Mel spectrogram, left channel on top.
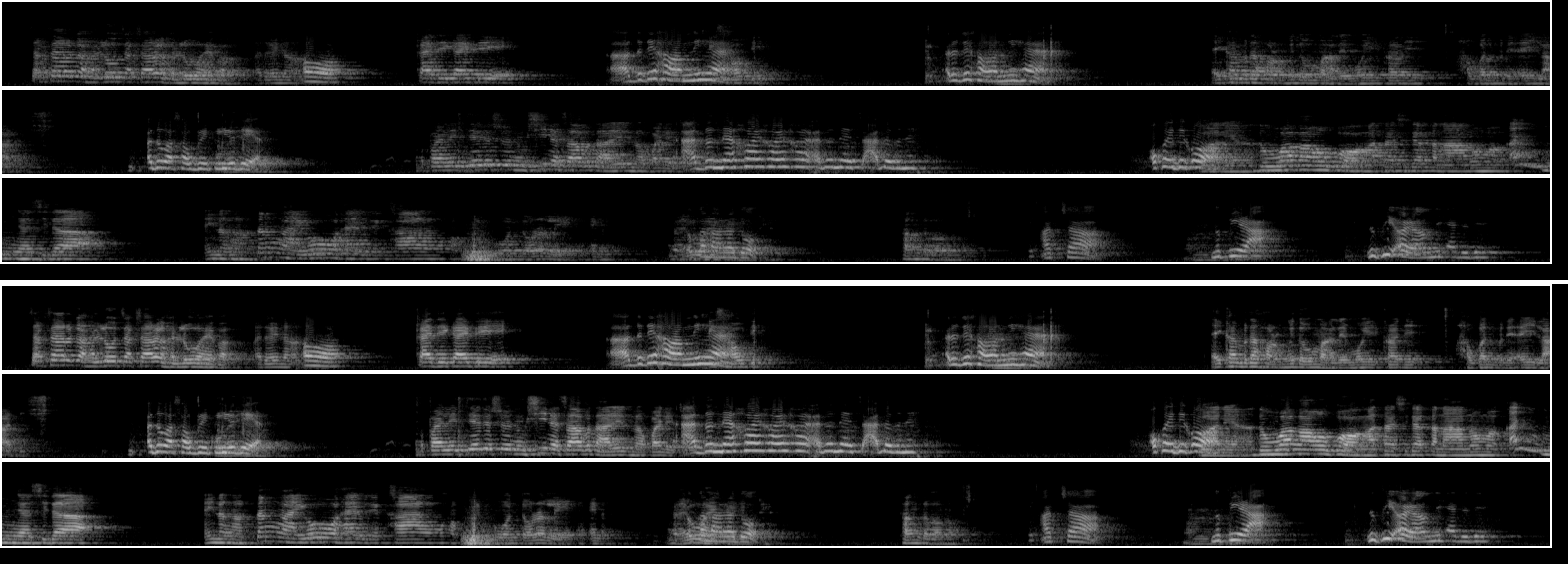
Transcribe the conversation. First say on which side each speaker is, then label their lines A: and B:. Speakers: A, on the right (about 50°); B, on the right (about 15°).
A: ꯆꯥꯛ ꯆꯥꯔꯒ ꯍꯜꯂꯣ ꯆꯥꯛ ꯆꯥꯔꯒ ꯍꯜꯂꯣ ꯍꯥꯏꯕ ꯑꯗꯨꯗ ꯑꯩꯅ
B: ꯑꯣ
A: ꯀꯥꯏꯗꯦ ꯀꯥꯏꯗꯦ
B: ꯑꯗꯨꯗꯤ ꯍꯥꯎꯔꯝꯅꯤꯍꯦ
A: ꯑꯩ ꯁꯥꯎꯗꯦ
B: ꯑꯗꯨꯗꯤ ꯍꯥꯎꯔꯝꯅꯤꯍꯦ
A: ꯎꯝ
B: <inaudible>
A: ꯑꯩ ꯈꯟꯕꯗ ꯍꯥꯎꯔꯝꯈꯤꯗꯧꯕ ꯃꯥꯜꯂꯦ ꯃꯣꯏ ꯈꯔꯗꯤ ꯍꯧꯒꯟꯕꯅꯦ ꯑꯩ ꯂꯥꯛꯑꯗꯤ
B: ꯑꯗꯨꯒ ꯁꯧꯒ꯭ꯔꯤ ꯄꯤꯔꯗꯤ
A: ꯋꯥꯔꯤꯗꯣ ꯎꯄꯥꯏ ꯂꯩꯇꯦ ꯑꯗꯨꯁꯨ ꯅꯨꯡꯁꯤꯅ ꯆꯥꯕ ꯇꯥꯔꯦꯗꯅ ꯎꯄꯥꯏ ꯂꯩꯇ꯭ꯔꯦ
B: ꯑꯗꯨꯅꯦ ꯍꯣꯏ ꯍꯣꯏ ꯍꯣꯏ ꯑꯗꯨꯅꯦ ꯆꯥꯗꯕꯅꯦ ꯑꯩꯈꯣꯏꯗꯤꯀꯣ
A: ꯋꯥꯅꯦ ꯑꯗꯨꯝ ꯋꯥ ꯉꯥꯡꯉꯨꯀꯣ ꯉꯥꯛꯇꯪꯁꯤꯗ ꯀꯅꯥꯅꯣꯃ ꯀꯟ ꯑꯁꯤꯗ ꯑꯩꯅ ꯉꯥꯏꯍꯥꯛꯇꯪ ꯉꯥꯏꯌꯣ ꯍꯥꯏꯕꯁꯦ ꯈꯥꯡꯕ ꯉꯝꯦ ꯐꯣꯟ ꯇꯧꯔ ꯂꯩꯦ ꯑꯩꯅ ꯉꯥꯏꯌꯣ
B: ꯑꯣꯀ
A: ꯍꯥꯏꯈ꯭ꯔꯁꯤꯕꯨꯗꯤ
B: ꯅꯔꯗꯣ
A: ꯈꯪꯗꯕ ꯑꯃ
B: ꯑꯆꯥ
A: ꯎꯝ
B: ꯅꯨꯄꯤꯤꯔ ꯅꯨꯄꯤ ꯑꯔꯝꯅꯤ ꯍꯥꯏ ꯑꯗꯨꯗꯤ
